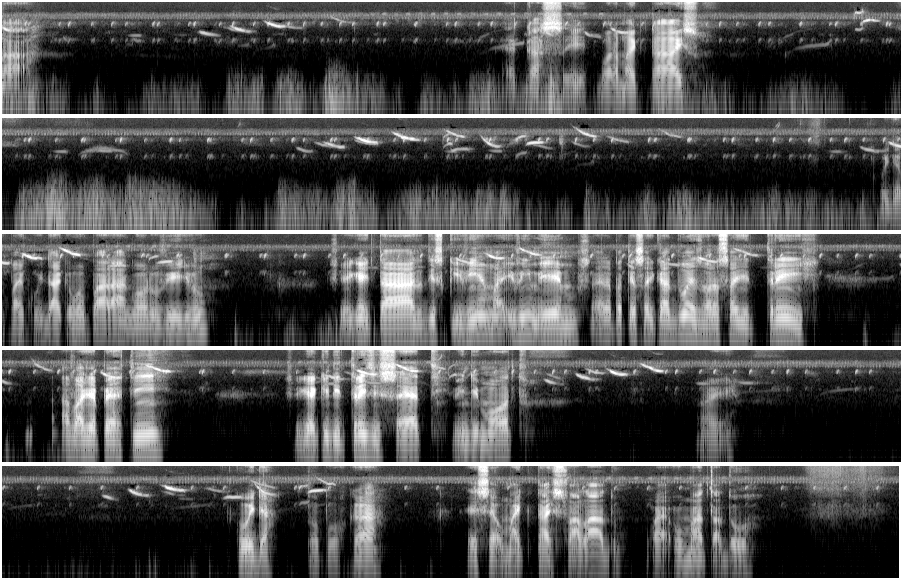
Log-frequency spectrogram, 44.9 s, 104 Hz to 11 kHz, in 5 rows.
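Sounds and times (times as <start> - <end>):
bird whistled song: 0.0 - 6.5, 7.1 - 20.0, 24.6 - 30.5, 32.2 - 39.4
low rumbling microphone noise: 0.0 - 18.7
fast chirping pulse: 0.0 - 44.9
high insect buzz: 0.0 - 44.9.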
